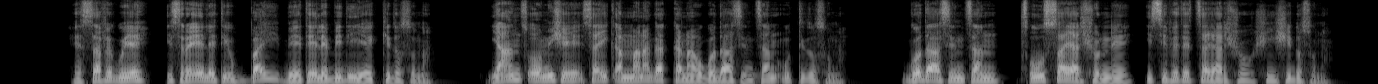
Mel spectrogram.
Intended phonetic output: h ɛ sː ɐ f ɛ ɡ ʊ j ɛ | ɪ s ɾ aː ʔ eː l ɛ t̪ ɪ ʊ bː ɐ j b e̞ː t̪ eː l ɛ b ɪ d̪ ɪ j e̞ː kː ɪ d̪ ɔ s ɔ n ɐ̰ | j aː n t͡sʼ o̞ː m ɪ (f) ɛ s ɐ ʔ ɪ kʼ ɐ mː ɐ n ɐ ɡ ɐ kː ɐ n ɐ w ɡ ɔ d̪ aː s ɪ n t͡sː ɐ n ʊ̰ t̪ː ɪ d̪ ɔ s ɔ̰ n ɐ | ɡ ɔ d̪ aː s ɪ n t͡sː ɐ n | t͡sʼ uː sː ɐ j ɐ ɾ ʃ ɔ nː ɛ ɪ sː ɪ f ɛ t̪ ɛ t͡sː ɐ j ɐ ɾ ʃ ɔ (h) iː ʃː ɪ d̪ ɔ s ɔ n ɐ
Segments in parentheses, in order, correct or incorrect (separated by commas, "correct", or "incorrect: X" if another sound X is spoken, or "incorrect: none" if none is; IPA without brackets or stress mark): incorrect: ʃ, incorrect: ʃ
